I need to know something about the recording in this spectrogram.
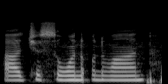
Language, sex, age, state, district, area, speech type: Kashmiri, female, 45-60, Jammu and Kashmir, Srinagar, urban, spontaneous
